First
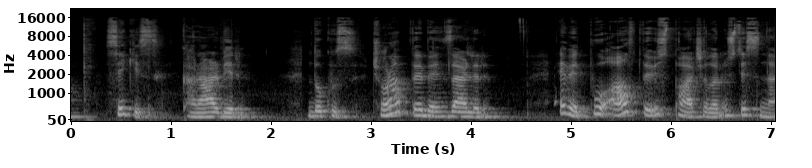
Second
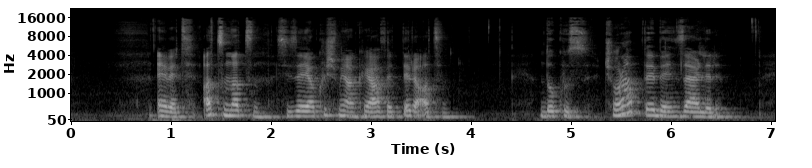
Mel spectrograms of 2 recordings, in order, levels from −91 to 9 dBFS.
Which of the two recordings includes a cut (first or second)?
first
